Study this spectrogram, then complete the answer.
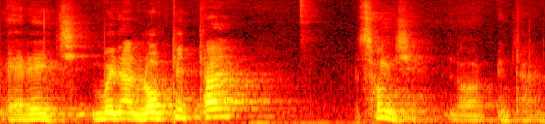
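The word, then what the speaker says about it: L'Hôpital: 로피타 뭐 묵음이야. 그래서 무금에서 그냥 LH LH라고 해. LH 뭐냐? 로피탈 성지 로피탈 좀 있다 쓰겠지만요.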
